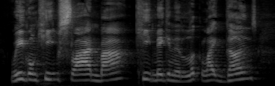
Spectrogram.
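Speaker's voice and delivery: ordinary delivery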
